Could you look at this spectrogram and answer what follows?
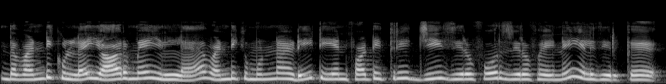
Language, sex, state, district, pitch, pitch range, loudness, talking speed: Tamil, female, Tamil Nadu, Nilgiris, 240 Hz, 225-270 Hz, -15 LUFS, 135 wpm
